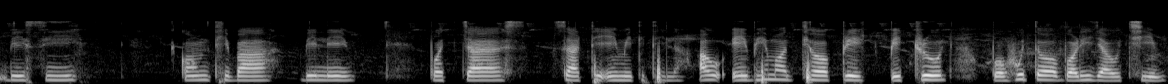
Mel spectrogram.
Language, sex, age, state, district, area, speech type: Odia, female, 18-30, Odisha, Nuapada, urban, spontaneous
